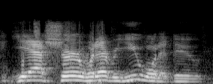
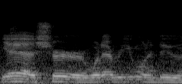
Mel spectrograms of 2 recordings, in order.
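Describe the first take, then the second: First: It is said in a tense, irritated tone. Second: It is said in a relaxed, easygoing tone. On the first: The reader thinks the writer is upset. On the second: The writer is happy to go along.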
